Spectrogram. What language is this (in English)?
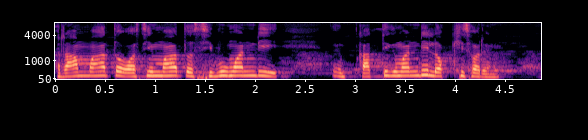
Bangla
